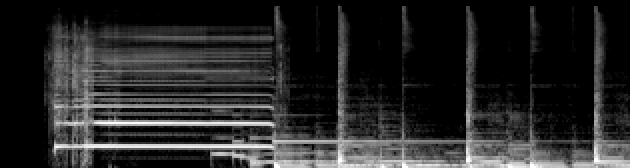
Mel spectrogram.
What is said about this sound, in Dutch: Het slechtste toetertje ooit.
